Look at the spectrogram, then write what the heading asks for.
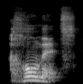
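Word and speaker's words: חומץ: the cross and the word for vinegar is Komets am i pronouncing that correct yes yes Komets the Messiah he willingly drank it home it's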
